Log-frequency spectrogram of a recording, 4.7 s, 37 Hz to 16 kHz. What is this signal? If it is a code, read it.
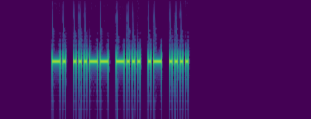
Morse code, heard as a keyed tone, about 30 wpm, 700 Hz. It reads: N3BAH
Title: USA Call Signs - 5 Characters - Repeated 2x - 30wpm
